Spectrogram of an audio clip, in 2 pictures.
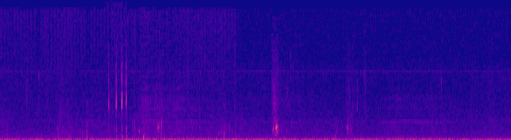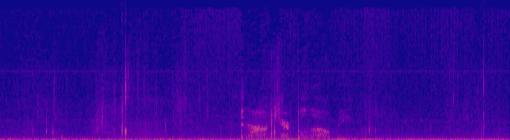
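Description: A person whispering, loudest about three-quarters of the way in, over a steady low rumble, with a few faint clicks.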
